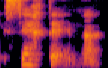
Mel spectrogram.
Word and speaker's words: certaine: Être sûr et certain, être sûr et certaine. So the pronunciation of sûr doesn't change, but certain is going to become certaine if it's feminine.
